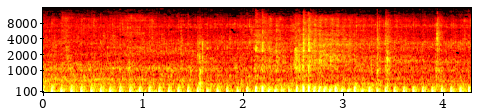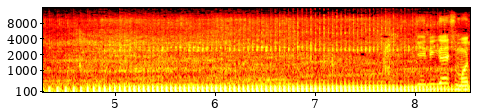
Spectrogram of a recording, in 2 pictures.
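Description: A Honda EX5 High Power motorcycle engine putters with a rapid, regular beat, then revs up into a louder, steadier roar that holds close by.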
